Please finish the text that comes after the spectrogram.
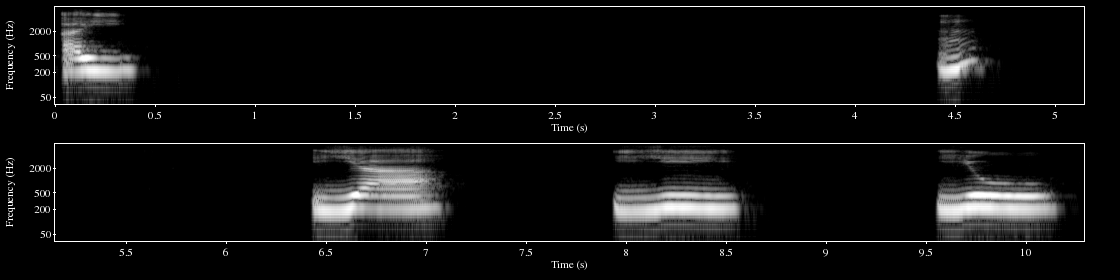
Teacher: आप देखेंगे जुबान में बहुत बड़ा गैप है, यहाँ पर बिल्कुल टच नहीं हो रही तालू से। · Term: या गैरी मद्दिया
